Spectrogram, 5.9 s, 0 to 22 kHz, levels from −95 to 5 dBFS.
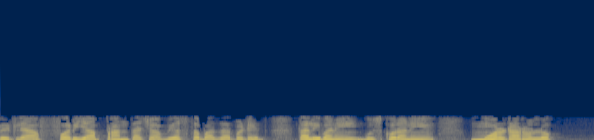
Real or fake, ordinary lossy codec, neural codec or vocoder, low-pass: real; none; none; 3.6 kHz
